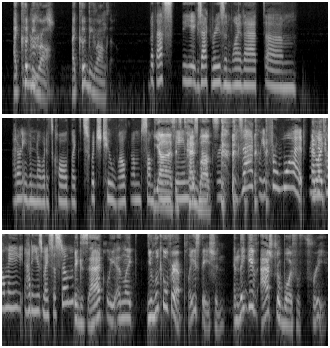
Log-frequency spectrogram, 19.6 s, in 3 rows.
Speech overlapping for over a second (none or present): present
